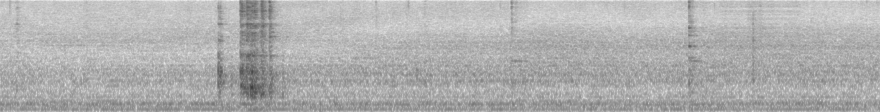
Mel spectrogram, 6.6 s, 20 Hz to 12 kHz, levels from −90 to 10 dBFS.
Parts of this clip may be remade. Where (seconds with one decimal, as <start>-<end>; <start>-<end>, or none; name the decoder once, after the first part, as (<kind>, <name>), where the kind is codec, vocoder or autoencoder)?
5.4-6.0 (autoencoder, DAC-VAE)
